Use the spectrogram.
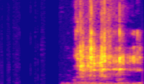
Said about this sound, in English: Yes, I have I do have some ice water here that I'm sipping, which is, I have to say, very good.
